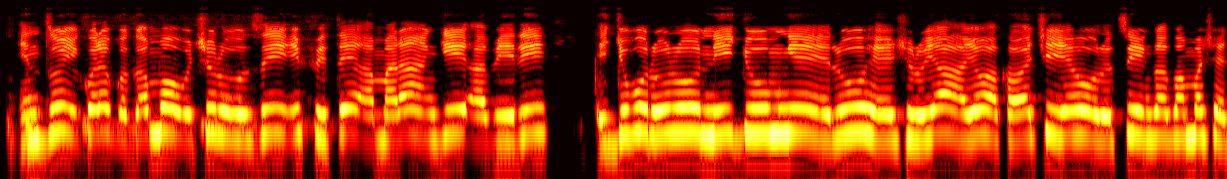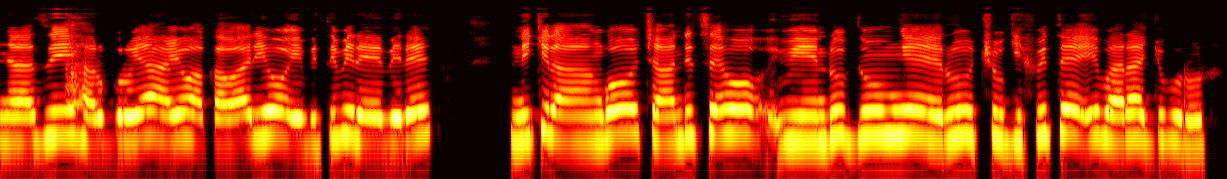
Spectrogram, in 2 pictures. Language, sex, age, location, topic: Kinyarwanda, female, 25-35, Musanze, finance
